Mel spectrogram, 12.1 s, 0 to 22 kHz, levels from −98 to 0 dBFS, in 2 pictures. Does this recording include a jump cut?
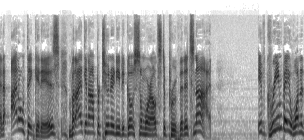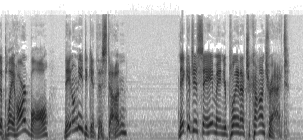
yes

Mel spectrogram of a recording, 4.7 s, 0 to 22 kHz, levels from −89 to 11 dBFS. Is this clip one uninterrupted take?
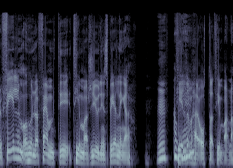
yes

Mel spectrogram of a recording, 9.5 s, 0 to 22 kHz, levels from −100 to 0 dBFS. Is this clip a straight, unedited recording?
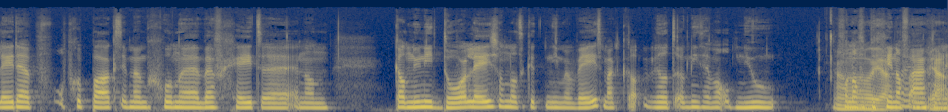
yes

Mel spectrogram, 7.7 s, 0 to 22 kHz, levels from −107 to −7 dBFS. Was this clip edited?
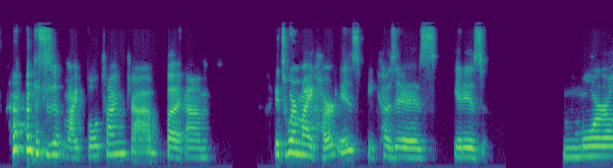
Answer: no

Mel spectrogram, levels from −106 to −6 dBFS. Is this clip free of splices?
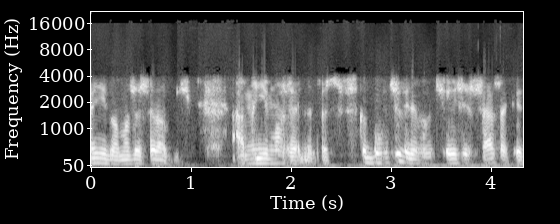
yes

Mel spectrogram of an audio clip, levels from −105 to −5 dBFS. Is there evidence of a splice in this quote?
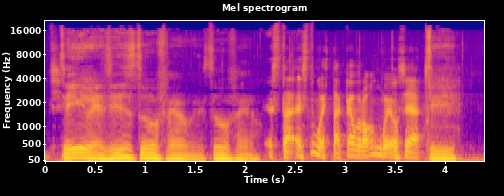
yes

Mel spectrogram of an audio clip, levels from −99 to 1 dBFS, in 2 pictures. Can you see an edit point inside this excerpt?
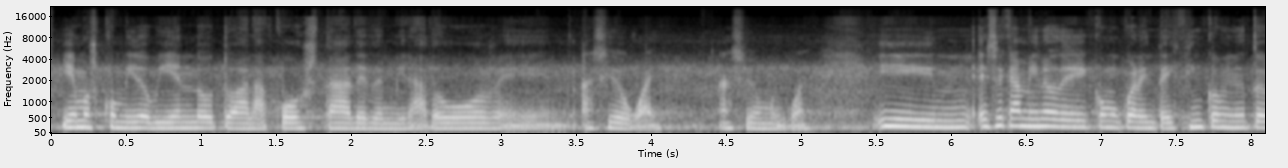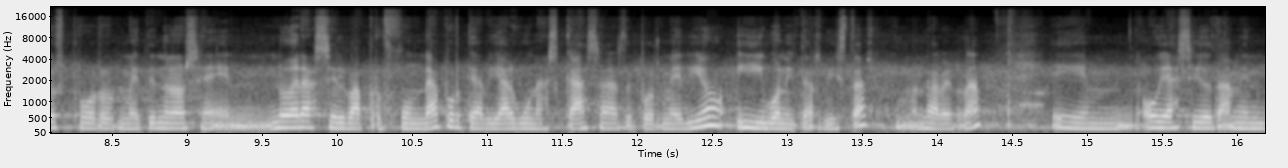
yes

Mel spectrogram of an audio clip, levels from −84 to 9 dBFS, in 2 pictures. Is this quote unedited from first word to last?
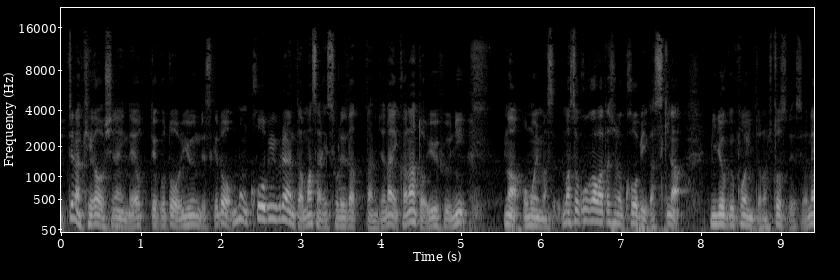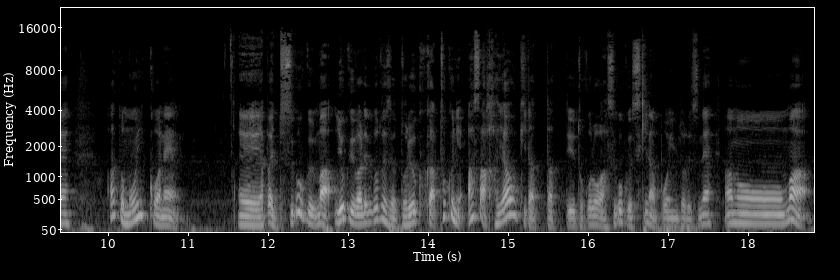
no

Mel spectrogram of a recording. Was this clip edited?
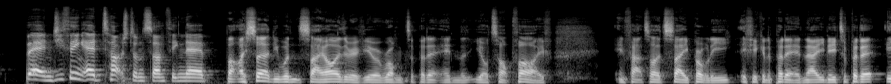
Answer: yes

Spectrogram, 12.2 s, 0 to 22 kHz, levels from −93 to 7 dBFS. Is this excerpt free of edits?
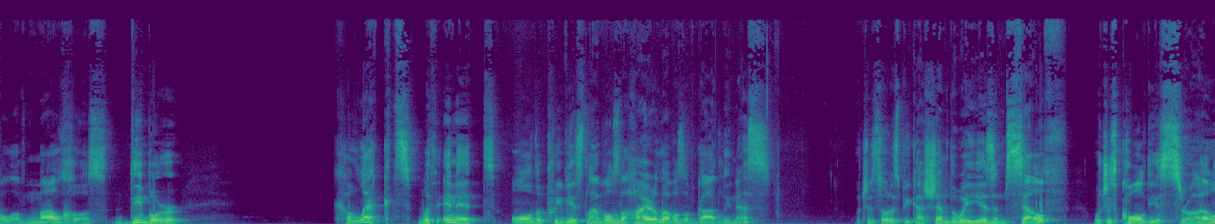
yes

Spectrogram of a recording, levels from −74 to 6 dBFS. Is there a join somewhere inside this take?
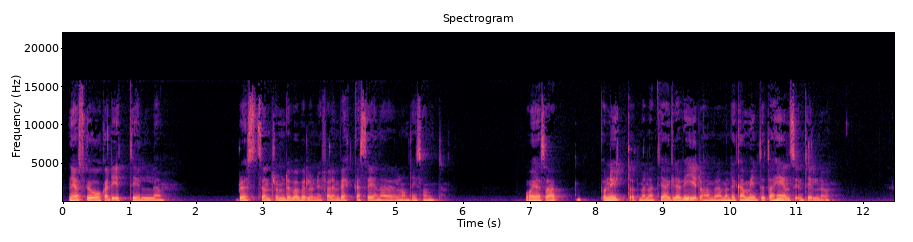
yes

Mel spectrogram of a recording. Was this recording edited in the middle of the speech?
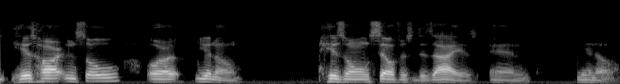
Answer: no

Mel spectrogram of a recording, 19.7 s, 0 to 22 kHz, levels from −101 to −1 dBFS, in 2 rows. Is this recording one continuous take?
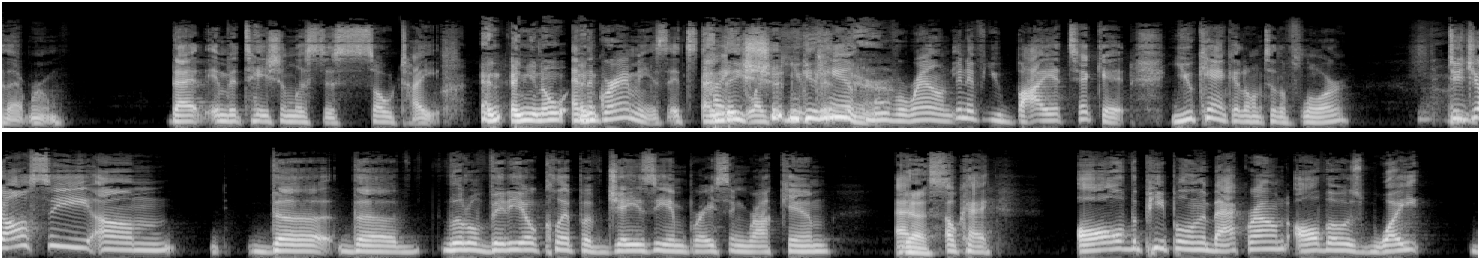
no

